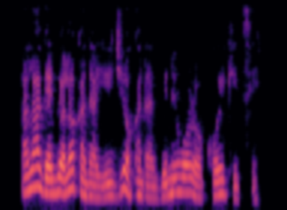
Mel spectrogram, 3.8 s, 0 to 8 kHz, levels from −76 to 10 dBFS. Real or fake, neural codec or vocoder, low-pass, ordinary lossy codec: fake; vocoder, 24 kHz, 100 mel bands, Vocos; 7.2 kHz; none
